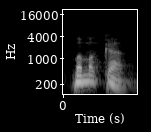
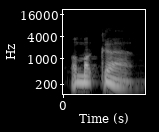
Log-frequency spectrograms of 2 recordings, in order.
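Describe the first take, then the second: No difference in how they are said.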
